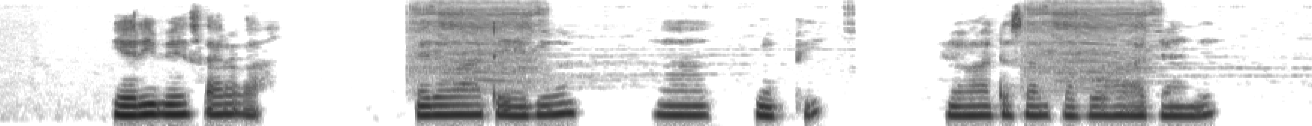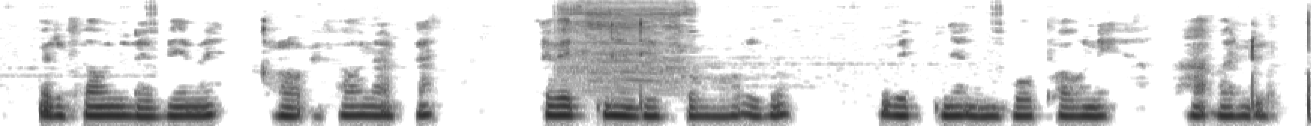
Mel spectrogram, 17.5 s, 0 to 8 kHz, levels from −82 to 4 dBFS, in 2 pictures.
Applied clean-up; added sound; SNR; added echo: classical method Wiener filter.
